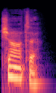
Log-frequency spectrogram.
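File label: "charter", British English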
